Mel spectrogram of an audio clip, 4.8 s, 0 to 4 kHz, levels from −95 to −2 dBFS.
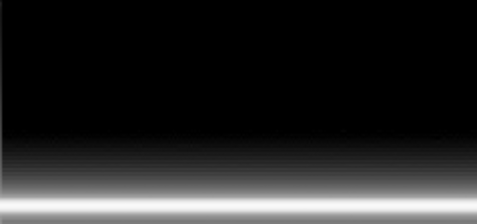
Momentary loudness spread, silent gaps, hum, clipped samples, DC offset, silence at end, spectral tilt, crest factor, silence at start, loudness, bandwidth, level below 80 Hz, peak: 0 LU; none; none; under 0.1%; under 0.1%; 0 s; -18 dB/octave; 4 dB; 0 s; -8 LUFS; 0.3 kHz; -74 dBFS; -4 dBFS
